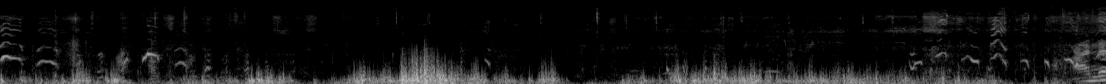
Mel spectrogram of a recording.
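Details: Purebred Kangal puppies, growing, make high, thin whimpering whines in short rising and falling bursts at the start and end, over steady low rumbling noise and a person talking in Turkish.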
